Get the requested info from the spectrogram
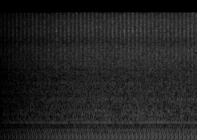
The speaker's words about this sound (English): I'm awoken by the sound of a lawnmower. That's my landlord tending the garden.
